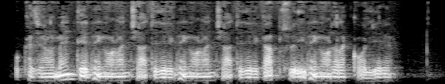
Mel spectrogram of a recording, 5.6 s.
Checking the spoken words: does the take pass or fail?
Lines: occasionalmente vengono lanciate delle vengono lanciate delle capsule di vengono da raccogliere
pass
